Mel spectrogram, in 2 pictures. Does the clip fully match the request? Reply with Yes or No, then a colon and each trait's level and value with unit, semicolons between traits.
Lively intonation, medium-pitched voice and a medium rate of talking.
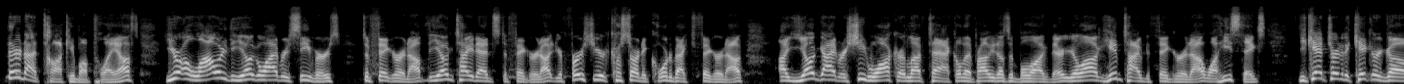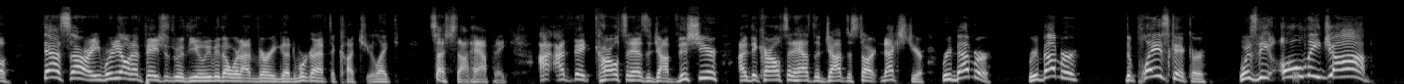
No: wide, 6.9 semitones; medium, 180 Hz; fast, 250 wpm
